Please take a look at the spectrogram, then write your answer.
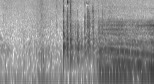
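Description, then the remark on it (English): A handful of coins clink down onto a table as a stake in a game of dice, a quick cluster of bright metallic taps, followed by a sustained voice starting up. “You need to get out your money and put it on the table.”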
